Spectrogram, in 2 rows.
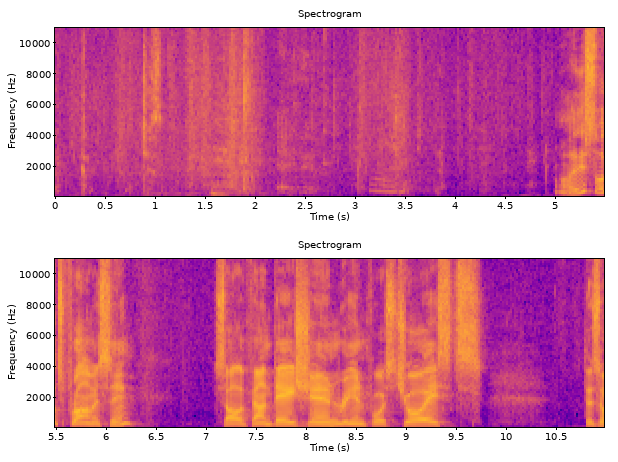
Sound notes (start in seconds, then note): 3.1 soft moaning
